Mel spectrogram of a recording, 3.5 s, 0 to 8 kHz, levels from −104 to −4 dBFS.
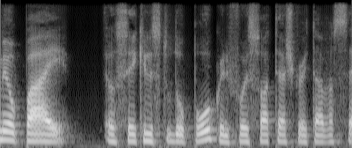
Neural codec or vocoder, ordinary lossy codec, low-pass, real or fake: codec, 16 kHz, 1 kbps, X-Codec, WavLM features, trained on Multilingual LibriSpeech; none; 7.2 kHz; fake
